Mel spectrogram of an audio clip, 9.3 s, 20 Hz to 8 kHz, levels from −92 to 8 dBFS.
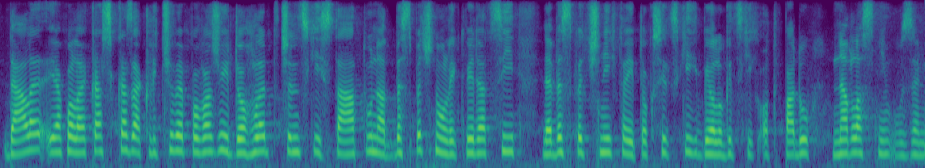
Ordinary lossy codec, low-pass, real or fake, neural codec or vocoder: none; none; fake; codec, 16 kHz, 4 kbps, X-Codec, HuBERT features, trained on LibriSpeech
